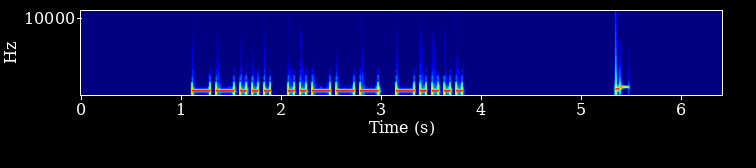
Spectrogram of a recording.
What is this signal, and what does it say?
Morse code, heard as a keyed tone, about 20 wpm, 700 Hz. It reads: 726
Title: Common Cut Numbers - 3-Digit 20wpm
